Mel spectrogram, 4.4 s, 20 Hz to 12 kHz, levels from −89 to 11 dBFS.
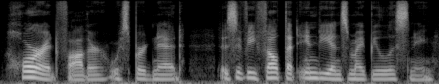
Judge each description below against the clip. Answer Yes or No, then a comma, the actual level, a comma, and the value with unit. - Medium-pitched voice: Yes, medium, 160 Hz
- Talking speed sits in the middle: Yes, average, 180 wpm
